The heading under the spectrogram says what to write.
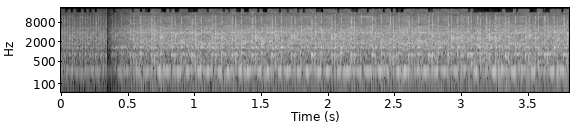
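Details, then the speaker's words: Jeep 5.0 stroker build with longer pushrods: engine catches and settles into an uneven, lumpy beat with a stumble about three times a second. A header temperature of about 220° versus 400° shows one middle cylinder dead; owner suspects pushrod length or lifter bleed-down. "so the middle one for sure ain't hitting which I'm pretty sure ironically was the opposite of what we thought was the outer cylinders that was taking"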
